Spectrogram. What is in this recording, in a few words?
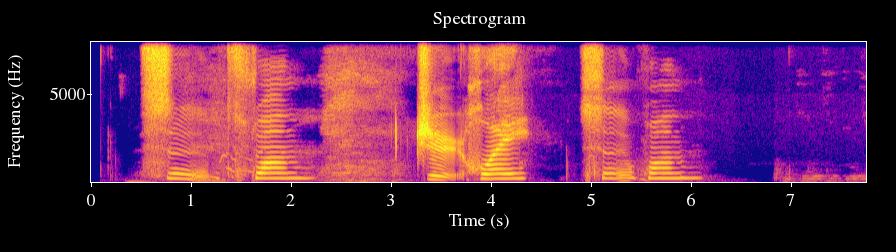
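"zhǐ huī", Mandarin Chinese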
